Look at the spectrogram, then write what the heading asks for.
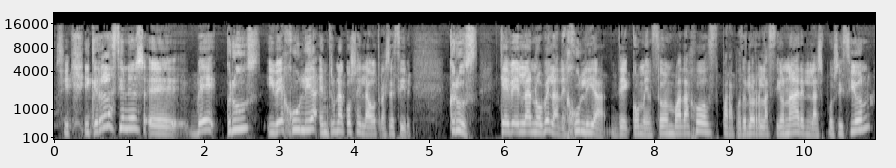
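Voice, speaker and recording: A woman's voice: mid-range voice, lively intonation, moderate pace, darkish tone, no echo. Playful woman radio host. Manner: playful, teasing. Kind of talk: casual radio chat.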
